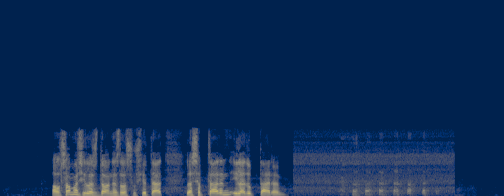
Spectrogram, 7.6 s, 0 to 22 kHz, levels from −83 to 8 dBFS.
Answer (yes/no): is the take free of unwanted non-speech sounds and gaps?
no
